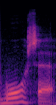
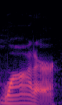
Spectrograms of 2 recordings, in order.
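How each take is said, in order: First: It is said with a British accent. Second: It is said with an American accent.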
